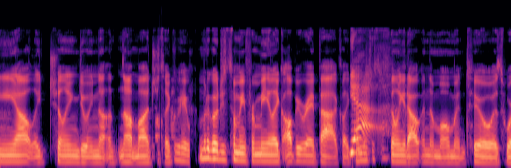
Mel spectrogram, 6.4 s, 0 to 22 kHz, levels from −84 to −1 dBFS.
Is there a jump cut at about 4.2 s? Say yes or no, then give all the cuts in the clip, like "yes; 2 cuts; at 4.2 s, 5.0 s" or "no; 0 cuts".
no; 1 cut; at 2.4 s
